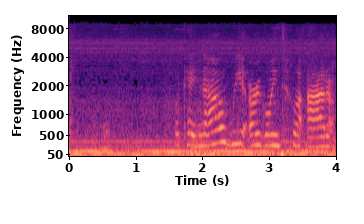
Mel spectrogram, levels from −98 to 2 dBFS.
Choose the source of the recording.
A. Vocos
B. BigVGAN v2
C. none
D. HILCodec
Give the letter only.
C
